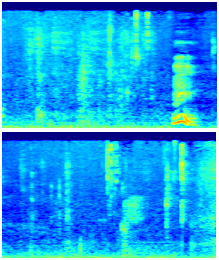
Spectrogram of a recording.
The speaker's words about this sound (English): It smells very malty, this. It does. It's got another smell that I can't think. You're not getting a lot of hop through. So let's go for the big gulp.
